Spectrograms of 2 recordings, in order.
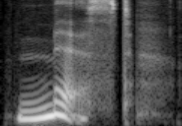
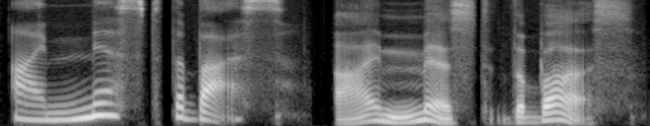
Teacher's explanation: Make sure you hit the T sound at the end of missed. It is a past tense verb ending in ed, but it sounds like a T.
